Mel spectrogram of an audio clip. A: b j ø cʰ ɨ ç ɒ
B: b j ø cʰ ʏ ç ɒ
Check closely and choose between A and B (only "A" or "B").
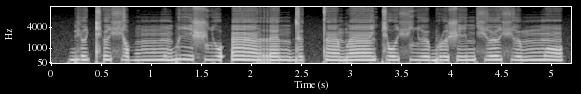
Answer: B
